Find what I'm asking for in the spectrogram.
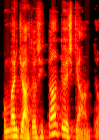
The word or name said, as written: schianta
